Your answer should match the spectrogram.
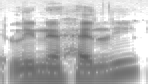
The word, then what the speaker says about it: Headey: How do you pronounce her name? – Lena Headey? – Headey? Okay, Lena Headey. She will be like the headmaster of the school. – Oh, sorry, Lena Headey. – Headey. There's no L with her.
